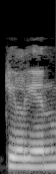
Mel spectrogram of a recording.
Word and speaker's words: Gillian: And he has a girlfriend named Gillian with a hard G.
